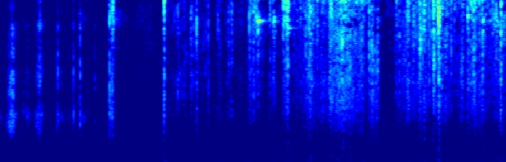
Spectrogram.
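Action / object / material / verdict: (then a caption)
scrape / pile of metal coins / metal / none. A small stack of solid metal coins is rubbed, then flat hands with long nails rummage through the pile. Quiet, bright clinks and scraping rustles come in short, sharp bursts that die away almost instantly. The jingling grows busier and denser toward the end as the coins shift against each other.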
